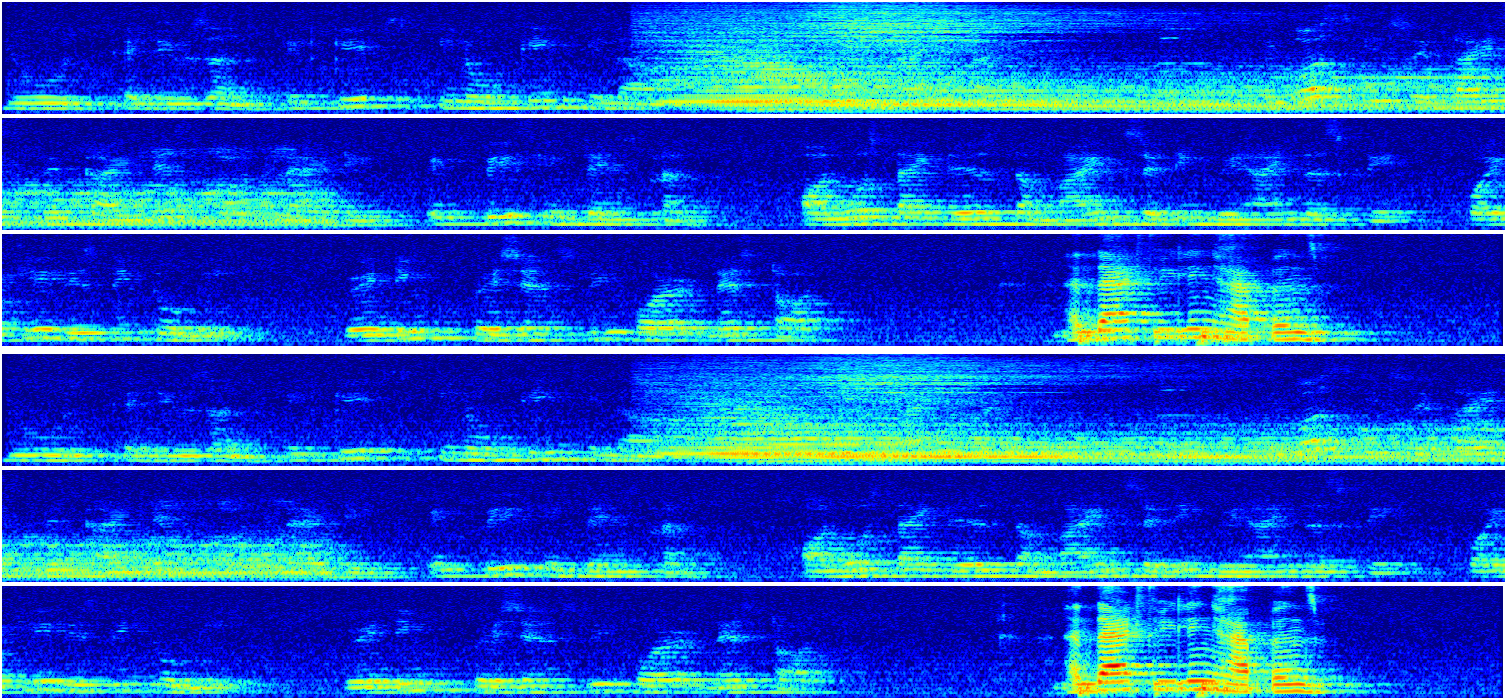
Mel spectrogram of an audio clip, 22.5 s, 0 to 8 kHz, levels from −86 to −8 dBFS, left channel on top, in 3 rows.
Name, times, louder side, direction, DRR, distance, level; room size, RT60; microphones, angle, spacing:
voice 1, 0.0-3.6 3.9-5.2 5.8-11.0 11.5-14.5 14.8-16.3 16.7-19.2, left 1 dB, 30° left, 2.2 m, -40 dB
sound 1, 3.1-9.1, right 1 dB, 45° left, 3.7 m, -36 dB
voice 2, 20.3-21.6, right 5 dB, 40° right, 0.6 m, -24 dB
12.5 x 8.6 x 4.4 m
head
